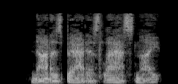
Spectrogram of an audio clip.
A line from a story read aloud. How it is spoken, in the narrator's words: Culprit whispered, desperate to find some good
